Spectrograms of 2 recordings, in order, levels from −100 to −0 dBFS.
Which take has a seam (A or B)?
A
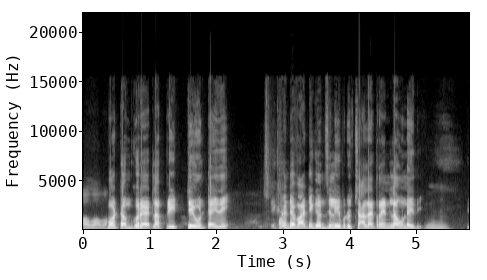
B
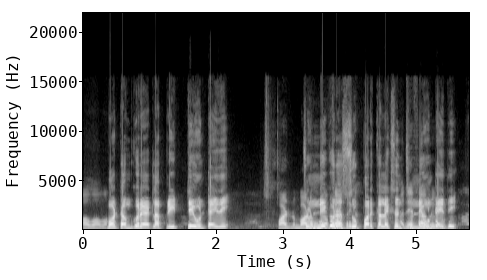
A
